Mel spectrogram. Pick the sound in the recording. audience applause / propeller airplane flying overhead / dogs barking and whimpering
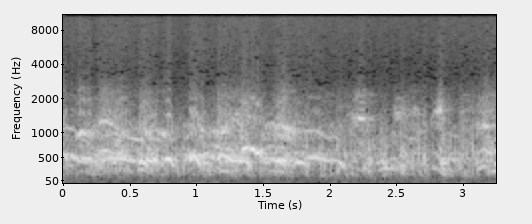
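dogs barking and whimpering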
